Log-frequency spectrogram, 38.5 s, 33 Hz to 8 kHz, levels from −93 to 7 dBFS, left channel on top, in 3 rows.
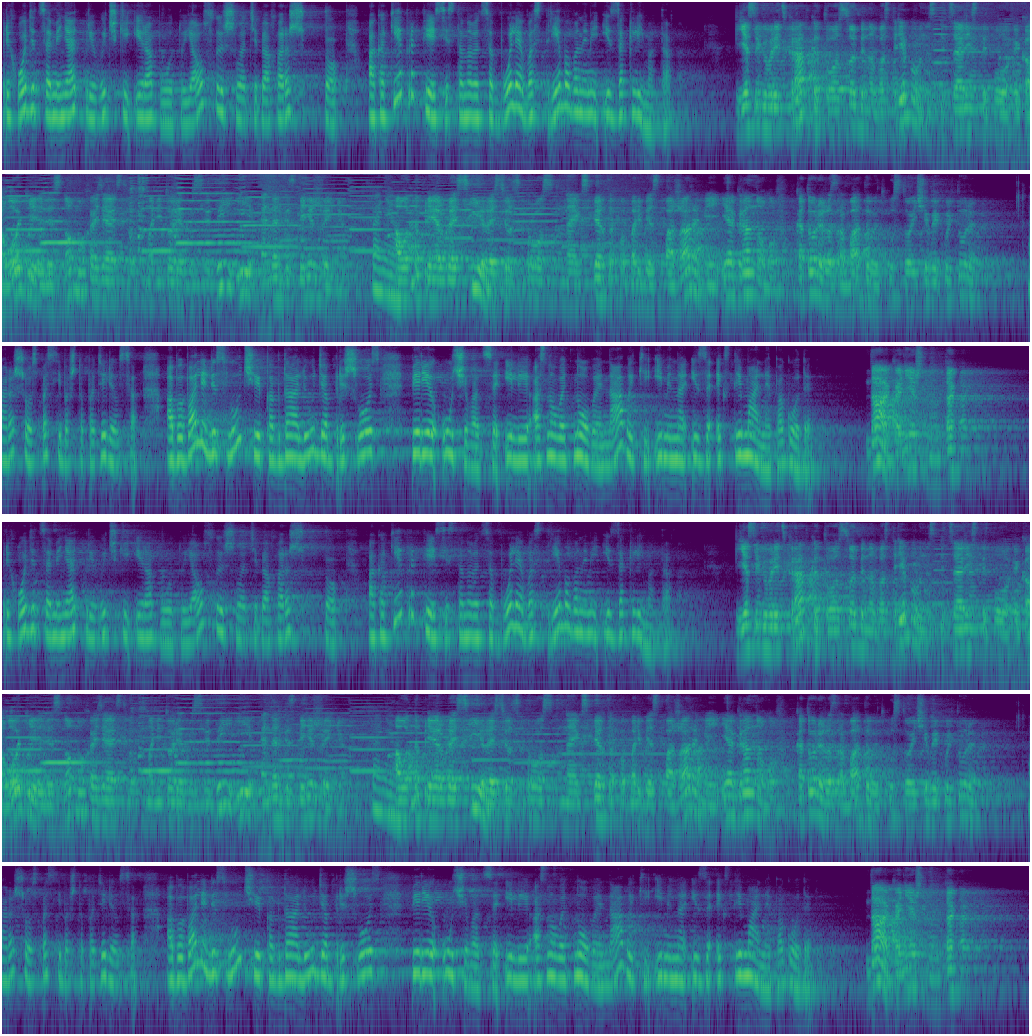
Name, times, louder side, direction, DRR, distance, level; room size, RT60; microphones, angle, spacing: voice 1, 0.0-3.8 4.0-8.4 17.5-18.1 25.7-35.9, left 3 dB, 35° left, 10 dB, 0.6 m, -28 dB
voice 2, 9.2-25.0 36.5-37.6, left 1 dB, 5° left, -2 dB, 1.5 m, -29 dB
sound 1, 11.6-21.2, left 2 dB, 55° left, 1.1 m, -36 dB
28.0 x 27.5 x 3.8 m, 2.3 s
head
